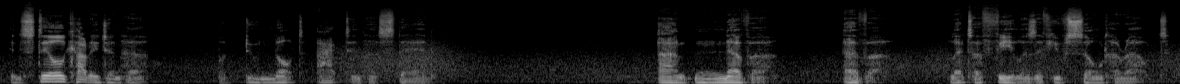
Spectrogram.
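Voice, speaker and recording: A sinister calm bargain demon type in a game, slow n deliberate, really deep, bit of rumble behind. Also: male voice, heavily acted. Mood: grave, cryptic. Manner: measured, deliberate, theatrical phrasing. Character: sinister otherworldly bargain-making man, calm, sly and knowing. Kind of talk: video game dialogue acting.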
